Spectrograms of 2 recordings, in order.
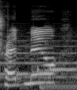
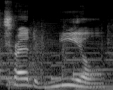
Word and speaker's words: treadmill: life for some reason I have pronounced treadmill as tread meal my entire life and nobody effing corrected me until I was like 22 and I'm like like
